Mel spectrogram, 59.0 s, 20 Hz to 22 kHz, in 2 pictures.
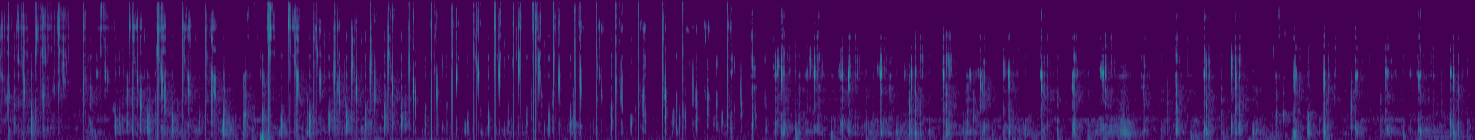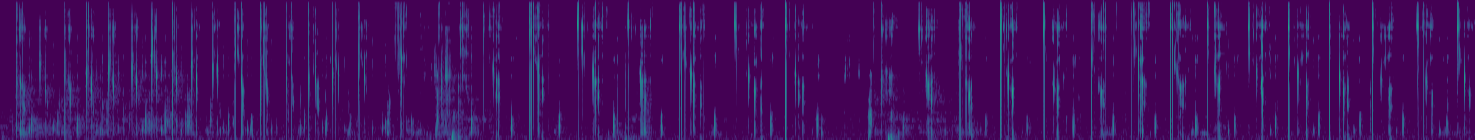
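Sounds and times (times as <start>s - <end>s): wet lip and tongue clicks: 0.0s - 59.0s.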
